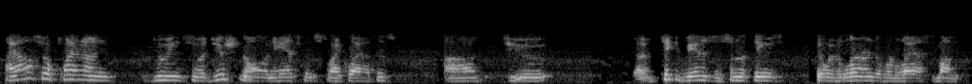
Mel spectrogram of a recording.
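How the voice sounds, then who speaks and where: A middle-aged hoarse man, a college instructor, presenting haltingly with many fillers in an online workshop. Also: on the high side. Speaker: college instructor presenting his action plan. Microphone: video call. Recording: tinny, phone-like call audio with faint noise.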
